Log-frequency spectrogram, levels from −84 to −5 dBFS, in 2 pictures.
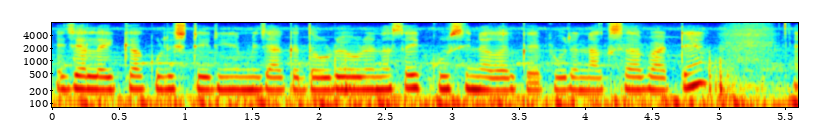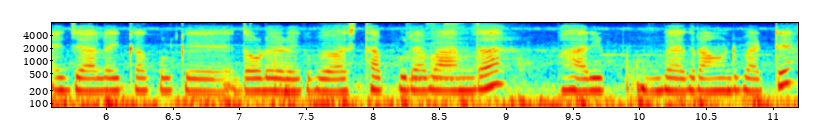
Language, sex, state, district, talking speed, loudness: Bhojpuri, female, Uttar Pradesh, Deoria, 160 wpm, -18 LUFS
